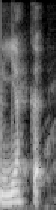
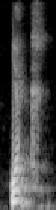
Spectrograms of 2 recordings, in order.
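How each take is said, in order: First: The k bounces with an extra vowel after it. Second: The k is released softly with flowing air. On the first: The speaker calls it wrong. "bukan yak ke" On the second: The speaker calls it right. "tapi yak"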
